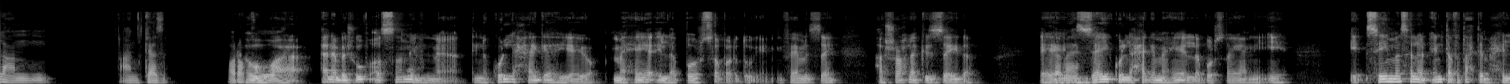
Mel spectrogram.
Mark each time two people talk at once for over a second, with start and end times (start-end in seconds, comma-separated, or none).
none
